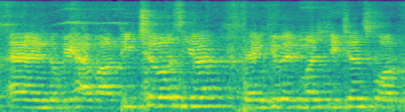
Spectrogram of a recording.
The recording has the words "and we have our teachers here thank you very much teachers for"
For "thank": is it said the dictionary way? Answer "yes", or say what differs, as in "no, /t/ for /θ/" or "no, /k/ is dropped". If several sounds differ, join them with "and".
no, /t/ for /θ/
